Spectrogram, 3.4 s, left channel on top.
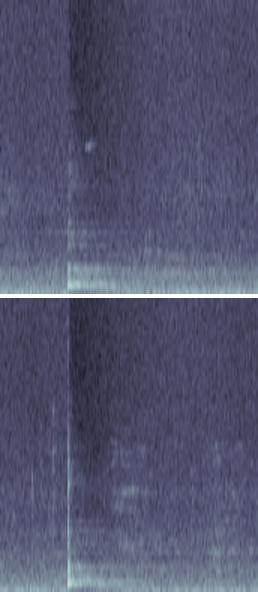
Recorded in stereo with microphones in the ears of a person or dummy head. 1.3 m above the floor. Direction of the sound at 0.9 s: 65° right (ahead or behind).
